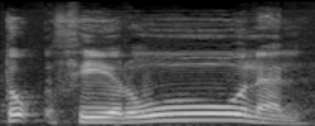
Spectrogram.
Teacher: تو یہاں پر تؤثرو حمزہ ساکن ہے، جھٹکا دے کر پڑھیں گے، اور آگے را کے اوپر پیش ہے اور آگے واو مدہ ہے، اس کو موٹا پڑھنا ہے اور تھوڑا سا 1 سیکنڈ کھینچ کر پڑھنا ہے کیونکہ واو مدہ ہے، تؤثرون، ٹھیک ہے جی۔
